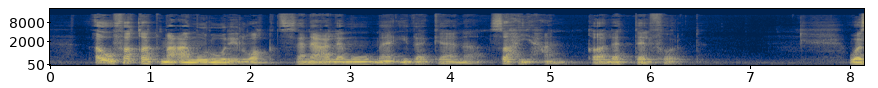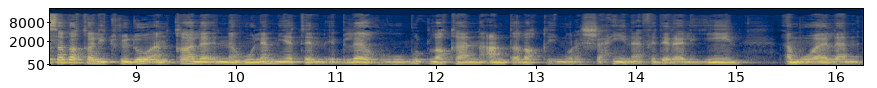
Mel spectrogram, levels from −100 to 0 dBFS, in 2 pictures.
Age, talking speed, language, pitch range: 50-69, 95 wpm, Arabic, 220-245 Hz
